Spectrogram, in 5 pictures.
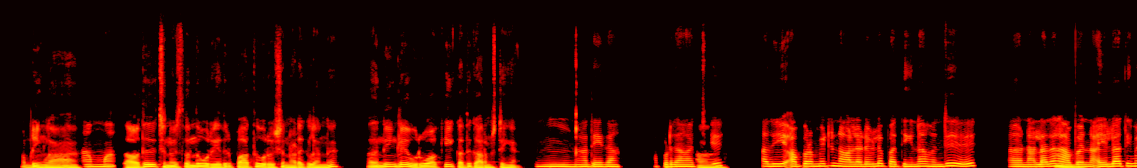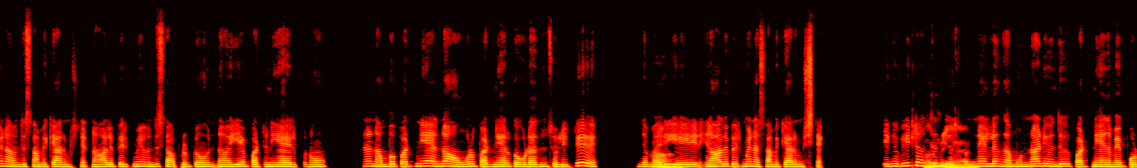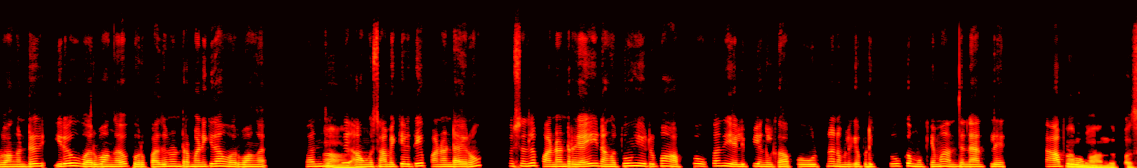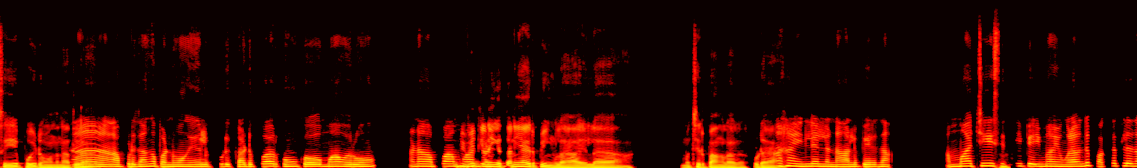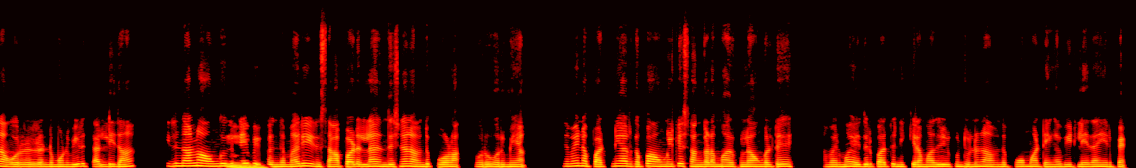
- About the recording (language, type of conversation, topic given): Tamil, podcast, சிறு வயதில் கற்றுக்கொண்டது இன்றும் உங்களுக்கு பயனாக இருக்கிறதா?
- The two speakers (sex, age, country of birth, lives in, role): female, 25-29, India, India, guest; male, 25-29, India, India, host
- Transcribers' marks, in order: drawn out: "ம்"; other background noise; drawn out: "ம்"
